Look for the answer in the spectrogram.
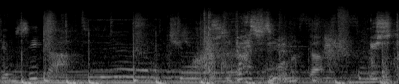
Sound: door opens

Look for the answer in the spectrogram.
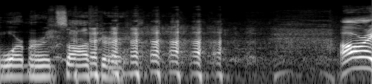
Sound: laughs

